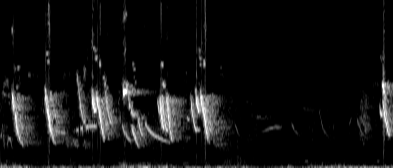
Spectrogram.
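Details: Saffron finch, a short burst of about seven quick, high descending chirps, then near silence before one more chirp at the end.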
